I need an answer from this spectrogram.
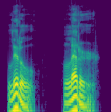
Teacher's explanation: So double T becomes a soft D.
